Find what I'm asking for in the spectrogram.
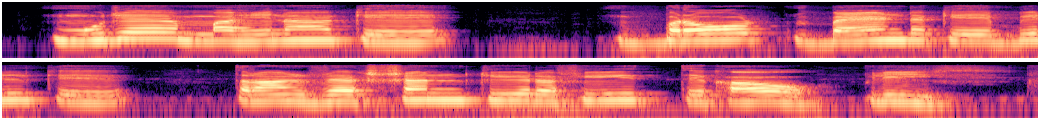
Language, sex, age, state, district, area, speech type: Urdu, male, 18-30, Bihar, Purnia, rural, read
